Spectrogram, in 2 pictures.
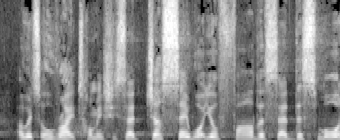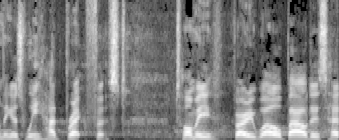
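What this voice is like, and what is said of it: Usual voice. Nothing is said of it.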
